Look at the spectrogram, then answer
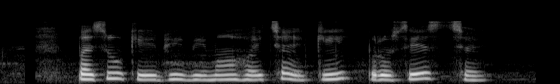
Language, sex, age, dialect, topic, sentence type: Maithili, female, 25-30, Angika, banking, question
